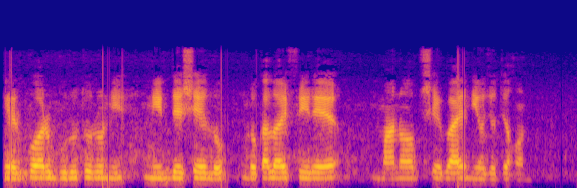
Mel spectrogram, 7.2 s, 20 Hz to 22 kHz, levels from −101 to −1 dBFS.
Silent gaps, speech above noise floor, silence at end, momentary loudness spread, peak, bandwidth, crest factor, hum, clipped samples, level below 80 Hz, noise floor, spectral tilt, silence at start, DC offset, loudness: none; 36 dB; 0.7 s; 10 LU; 0 dBFS; 7.8 kHz; 18 dB; none; under 0.1%; -58 dBFS; -54 dBFS; -4 dB/octave; 0.05 s; under 0.1%; -18 LUFS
